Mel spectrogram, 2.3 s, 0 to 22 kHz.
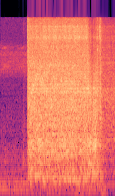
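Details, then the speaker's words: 4th-generation Nissan Maxima cranking with a fully charged battery: a harsh, whirring grind about a second long that fades without catching, a failing starter with a slow crank and the bendix suspected of hanging up; the starter was replaced. "maybe we can hear the bendix getting hung up it's kind of like a winding sound after it starts sometimes it's kind of sounds like a slow crank"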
